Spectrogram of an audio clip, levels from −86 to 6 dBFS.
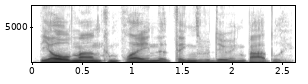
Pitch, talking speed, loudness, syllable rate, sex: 100 Hz, 205 wpm, -18 LUFS, 5.3 syllables/s, male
